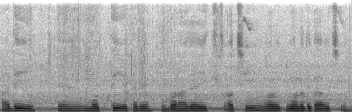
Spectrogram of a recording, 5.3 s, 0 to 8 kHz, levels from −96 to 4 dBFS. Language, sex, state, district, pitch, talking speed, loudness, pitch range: Odia, male, Odisha, Malkangiri, 140 Hz, 125 wpm, -14 LUFS, 135-140 Hz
